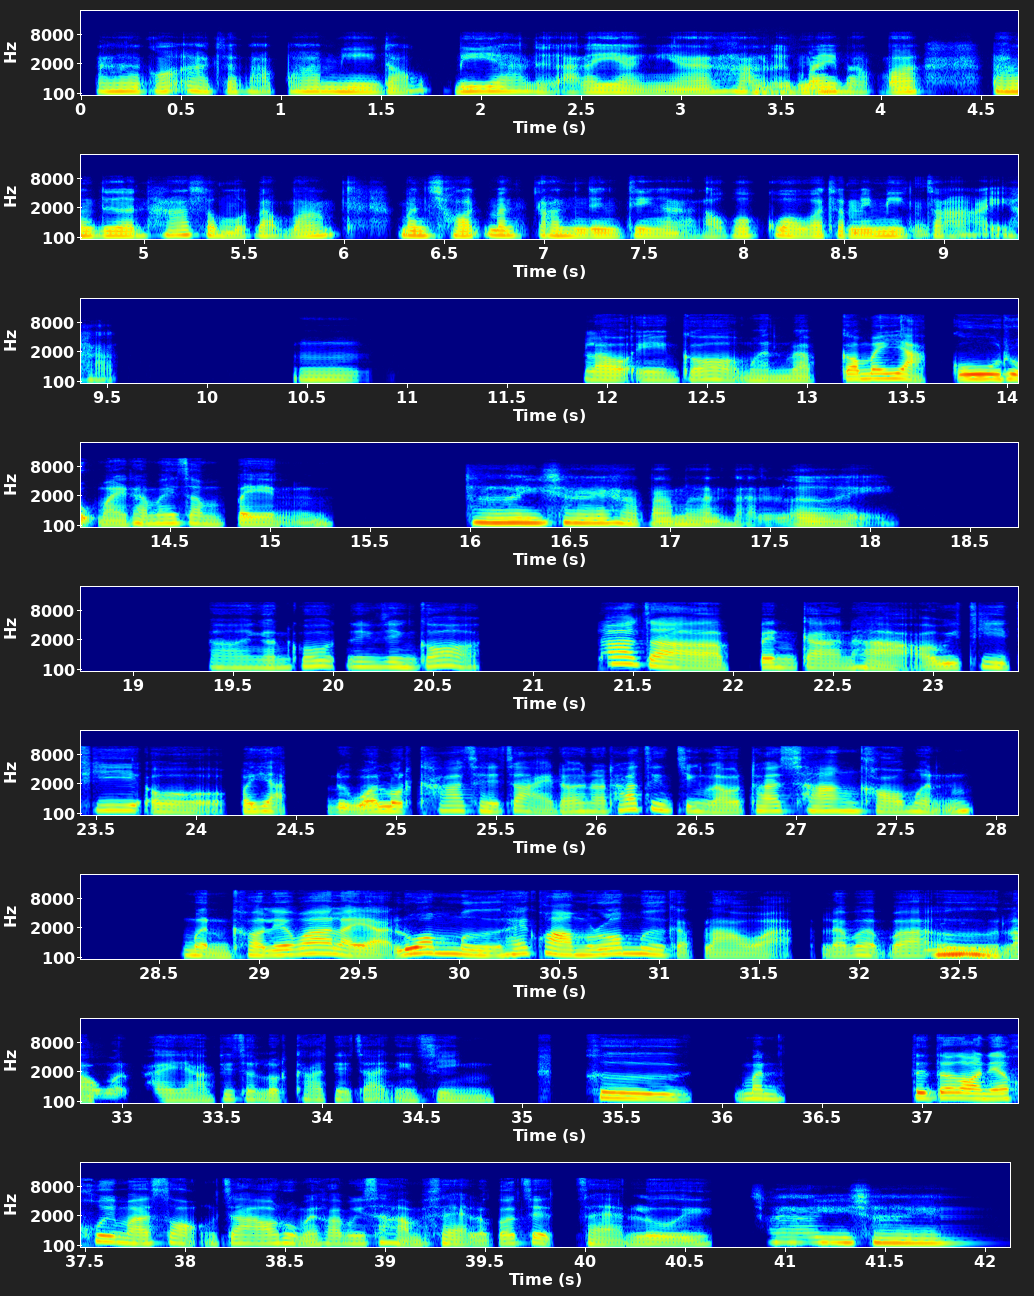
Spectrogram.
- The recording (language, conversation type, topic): Thai, advice, คุณเครียดเรื่องค่าใช้จ่ายและงบประมาณในการย้ายอย่างไรบ้าง?
- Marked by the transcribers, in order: mechanical hum; distorted speech; other background noise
